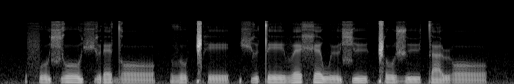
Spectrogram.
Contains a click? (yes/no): yes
